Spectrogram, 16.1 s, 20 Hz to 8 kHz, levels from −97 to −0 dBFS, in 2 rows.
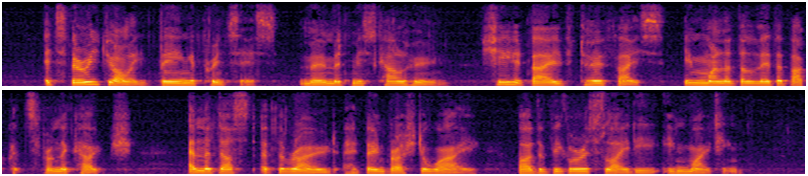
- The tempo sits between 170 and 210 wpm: No, average, 145 wpm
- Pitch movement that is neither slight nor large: Yes, average, 3.0 semitones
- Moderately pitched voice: Yes, medium, 165 Hz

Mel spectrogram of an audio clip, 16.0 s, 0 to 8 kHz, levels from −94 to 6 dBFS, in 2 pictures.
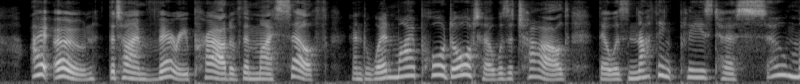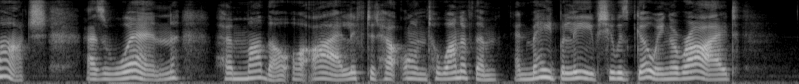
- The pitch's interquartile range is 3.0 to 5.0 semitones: Yes, average, 4.6 semitones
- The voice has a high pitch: Yes, high, 205 Hz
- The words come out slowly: No, average, 175 wpm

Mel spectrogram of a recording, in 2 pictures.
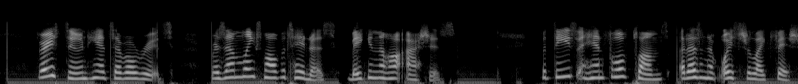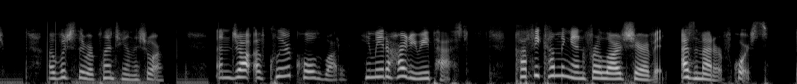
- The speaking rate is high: Yes, fast, 225 wpm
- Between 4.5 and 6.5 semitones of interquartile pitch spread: No, average, 3.8 semitones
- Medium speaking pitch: No, very high, 290 Hz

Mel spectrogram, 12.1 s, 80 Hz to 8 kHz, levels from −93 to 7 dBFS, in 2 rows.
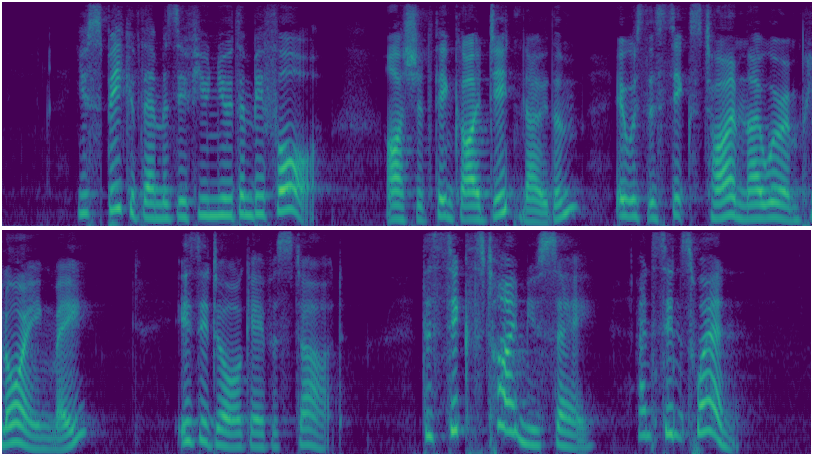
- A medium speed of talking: Yes, average, 190 wpm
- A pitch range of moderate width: No, wide, 5.7 semitones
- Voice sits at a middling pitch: No, high, 215 Hz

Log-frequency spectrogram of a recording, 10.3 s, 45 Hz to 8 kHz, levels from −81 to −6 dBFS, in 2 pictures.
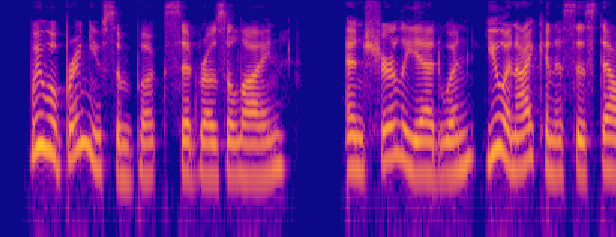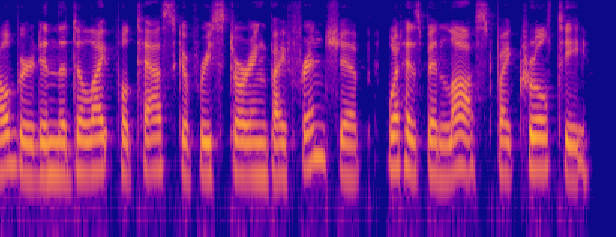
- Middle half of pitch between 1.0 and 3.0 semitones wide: Yes, average, 2.7 semitones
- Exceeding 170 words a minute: Yes, average, 180 wpm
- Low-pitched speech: No, medium, 185 Hz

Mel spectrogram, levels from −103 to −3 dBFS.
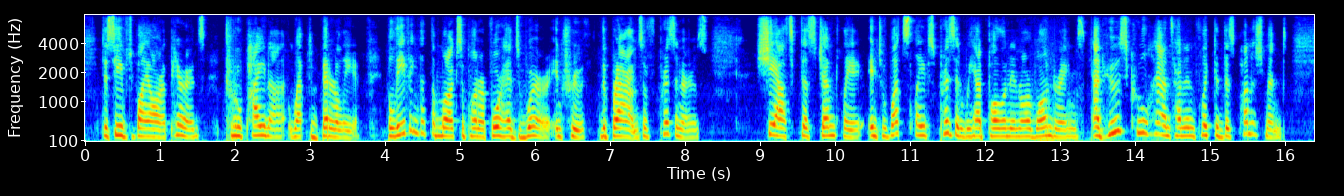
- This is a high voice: Yes, high, 195 Hz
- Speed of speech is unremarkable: Yes, average, 155 wpm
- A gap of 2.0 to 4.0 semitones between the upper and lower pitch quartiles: Yes, average, 3.1 semitones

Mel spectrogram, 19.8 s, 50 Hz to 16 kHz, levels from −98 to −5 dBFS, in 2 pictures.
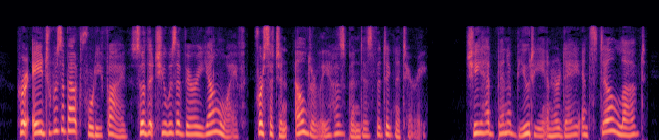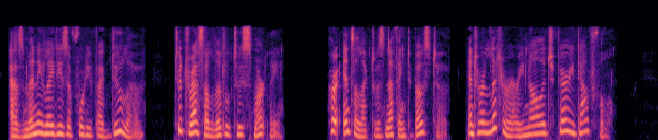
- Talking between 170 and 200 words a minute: Yes, average, 180 wpm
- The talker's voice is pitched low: No, high, 215 Hz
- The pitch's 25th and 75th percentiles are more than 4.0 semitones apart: Yes, average, 5.3 semitones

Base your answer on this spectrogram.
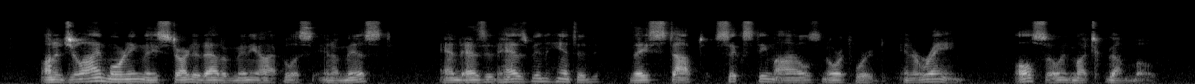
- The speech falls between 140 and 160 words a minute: Yes, average, 150 wpm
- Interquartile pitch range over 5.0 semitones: No, average, 3.1 semitones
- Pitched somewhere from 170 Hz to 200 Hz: No, low, 105 Hz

